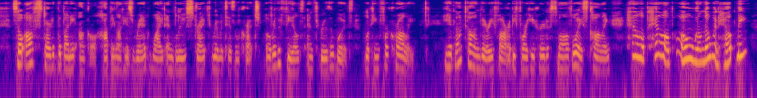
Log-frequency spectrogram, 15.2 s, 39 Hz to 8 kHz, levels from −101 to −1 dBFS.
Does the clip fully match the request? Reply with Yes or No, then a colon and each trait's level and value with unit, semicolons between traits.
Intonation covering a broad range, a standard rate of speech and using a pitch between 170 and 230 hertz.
Yes: wide, 6.3 semitones; average, 185 wpm; high, 190 Hz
